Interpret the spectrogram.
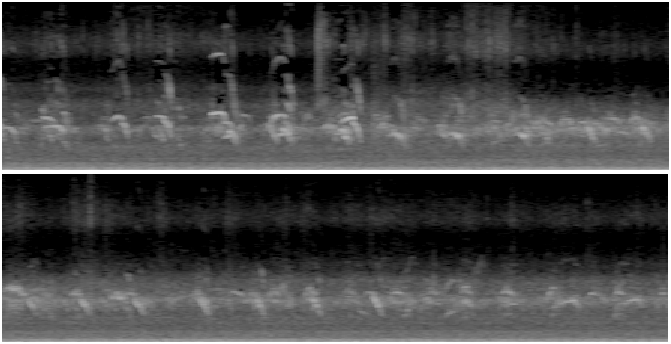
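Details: Chick breaking out of its shell: dense run of shrill, falling peeps, roughly two per second, steady throughout over a persistent low rumble.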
